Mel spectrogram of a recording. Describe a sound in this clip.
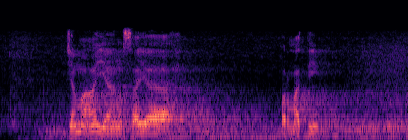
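A young man chants in a melodic voice through a microphone, in an echoing room.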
